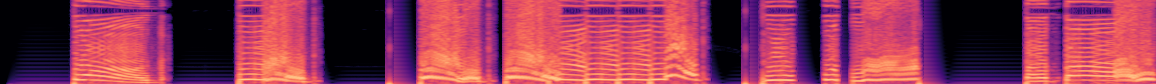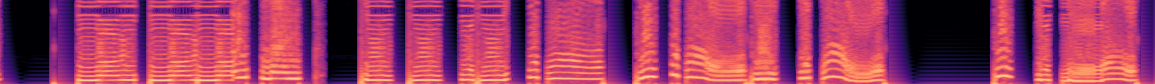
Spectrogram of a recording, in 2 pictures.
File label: alien first words pitched words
